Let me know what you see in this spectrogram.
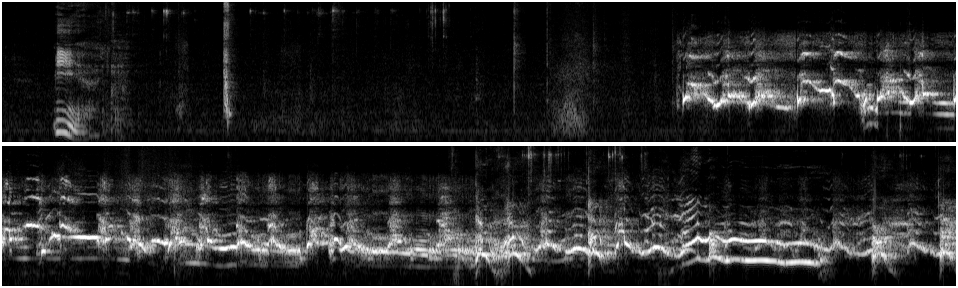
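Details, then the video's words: Pet Schnauzer named Max howling: after a quiet start with scattered clicks, a long sustained wavering howl begins near seven seconds, harmonic-rich and shifting in pitch, continuing loudly to the end. "Howling Schnauzer"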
